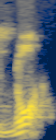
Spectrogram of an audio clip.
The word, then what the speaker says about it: Nord: Nord in Danish means, we pronounce it Nord, and that means north, which represents our Nordic heritage and our Nordic design story.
